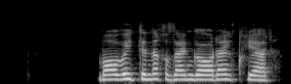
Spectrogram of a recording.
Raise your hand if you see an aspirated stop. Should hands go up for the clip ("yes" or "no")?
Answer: yes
